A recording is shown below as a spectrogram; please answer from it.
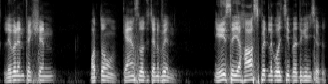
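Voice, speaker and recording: A male pastor preaching a sermon emphatically, repeating phrases and asking the congregation rhetorical questions. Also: a little high.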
